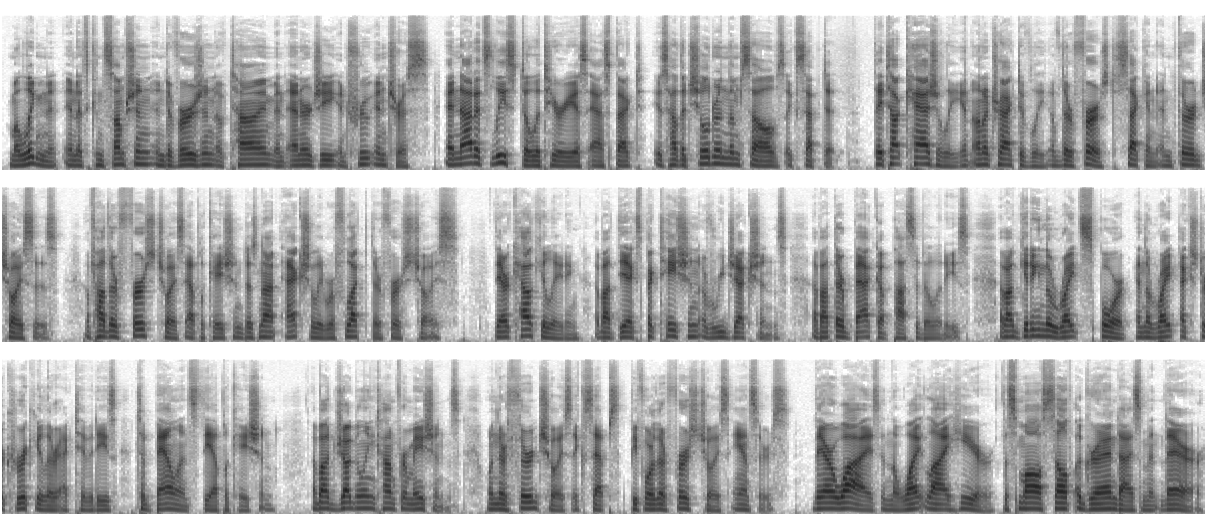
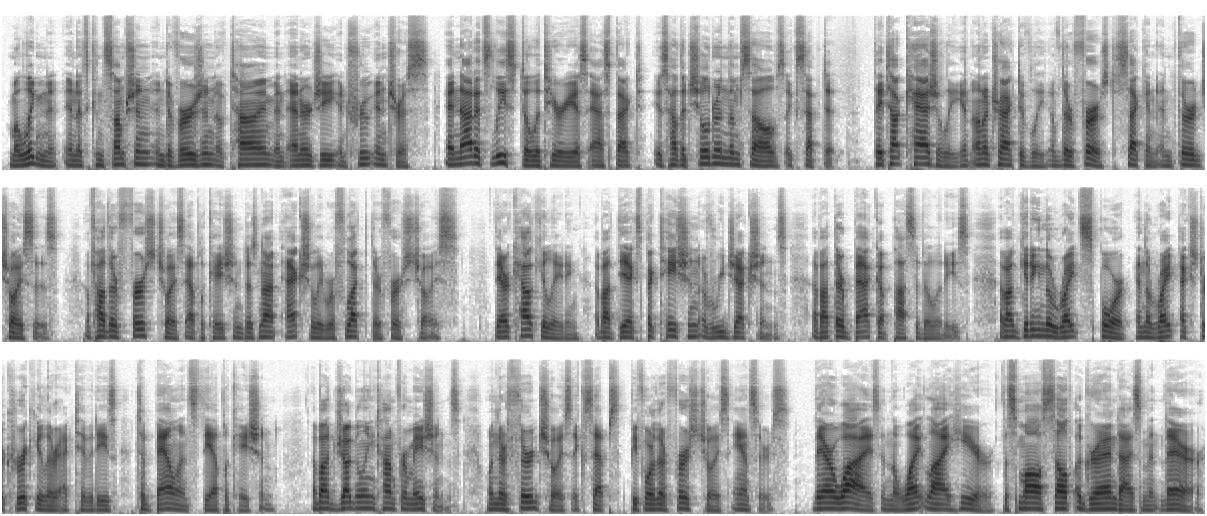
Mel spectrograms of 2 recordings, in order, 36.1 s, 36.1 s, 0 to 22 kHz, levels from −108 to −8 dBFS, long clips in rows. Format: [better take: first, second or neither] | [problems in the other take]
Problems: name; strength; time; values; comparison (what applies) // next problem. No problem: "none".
neither | none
